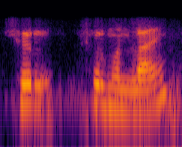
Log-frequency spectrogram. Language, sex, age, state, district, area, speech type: Bodo, male, 45-60, Assam, Udalguri, rural, conversation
